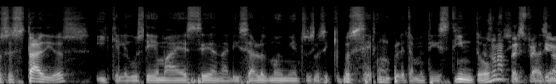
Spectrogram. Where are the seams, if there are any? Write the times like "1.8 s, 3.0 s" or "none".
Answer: 1.0 s, 1.4 s, 3.1 s, 3.7 s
